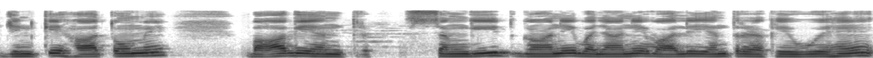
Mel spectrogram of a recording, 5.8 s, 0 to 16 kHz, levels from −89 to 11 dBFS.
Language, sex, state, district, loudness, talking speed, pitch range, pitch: Hindi, male, Jharkhand, Jamtara, -13 LUFS, 135 wpm, 140-165 Hz, 145 Hz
